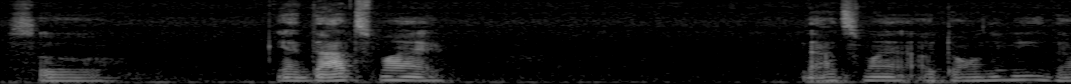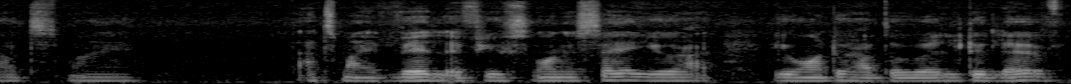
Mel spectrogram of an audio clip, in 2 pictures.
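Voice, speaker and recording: Man, angry rant, swearing, halting restarts, gravelly low voice, flat delivery, faint hiss behind. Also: rough recording. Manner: heated, profane, halting with restarts. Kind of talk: angry personal rant to camera.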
